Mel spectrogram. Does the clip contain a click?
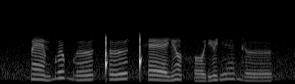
yes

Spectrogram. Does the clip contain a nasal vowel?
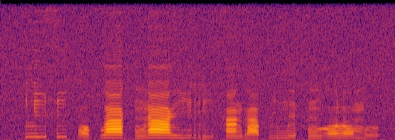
yes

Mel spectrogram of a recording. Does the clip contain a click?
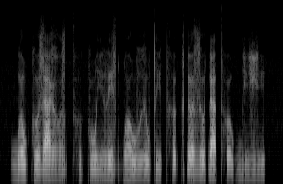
no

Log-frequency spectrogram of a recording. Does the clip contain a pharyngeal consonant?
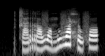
yes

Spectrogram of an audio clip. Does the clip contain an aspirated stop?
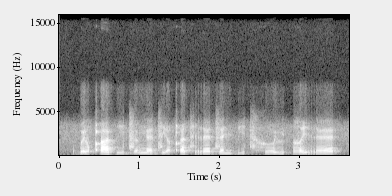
no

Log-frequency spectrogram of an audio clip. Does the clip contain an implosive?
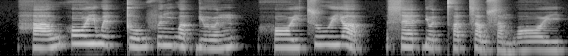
no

